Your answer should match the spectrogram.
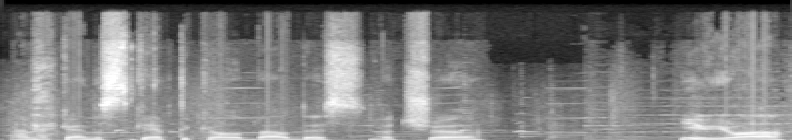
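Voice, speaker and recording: A man's voice: medium pitch, takes it slowly, vocal fry, music in the background. A man giving casual, skeptical let's play commentary in a dry manner.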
